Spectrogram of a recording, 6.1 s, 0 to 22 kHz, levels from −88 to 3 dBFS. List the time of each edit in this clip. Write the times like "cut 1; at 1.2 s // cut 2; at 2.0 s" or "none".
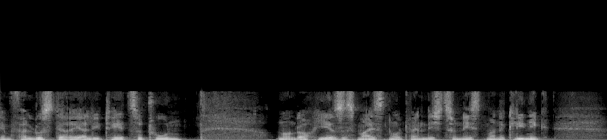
cut 1; at 2.8 s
